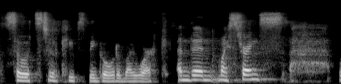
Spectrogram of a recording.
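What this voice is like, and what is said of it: Irish accent. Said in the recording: “having a Mayo accent ... having an Irish accent”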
